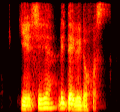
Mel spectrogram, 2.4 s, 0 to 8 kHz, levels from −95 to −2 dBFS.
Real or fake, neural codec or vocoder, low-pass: fake; codec, 16 kHz in and 24 kHz out, 0.4 kbps, LongCat-Audio-Codec, fine tuned four codebook decoder; 7.2 kHz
